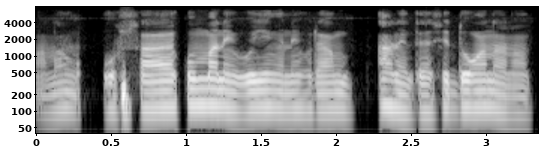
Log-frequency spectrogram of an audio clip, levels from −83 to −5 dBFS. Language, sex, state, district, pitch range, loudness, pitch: Chakma, male, Tripura, Unakoti, 110-120 Hz, -18 LUFS, 115 Hz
